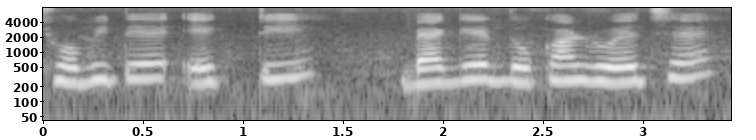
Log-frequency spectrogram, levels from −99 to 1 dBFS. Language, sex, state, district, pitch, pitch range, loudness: Bengali, female, West Bengal, Cooch Behar, 270 Hz, 250-290 Hz, -15 LUFS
